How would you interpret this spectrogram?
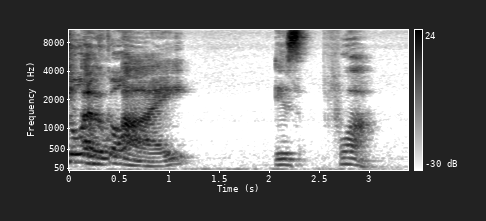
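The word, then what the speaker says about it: Poirot: of you Americans say parole parole it's plural like mwah m-o-i in French is moi but it's it's a guy is poi there's a w in the pronunciation it's an invisible W yeah there you go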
